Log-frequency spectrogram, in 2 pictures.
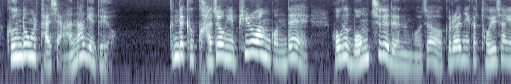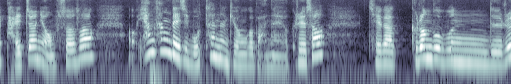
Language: Korean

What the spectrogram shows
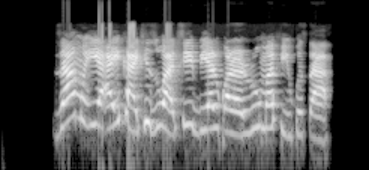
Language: Hausa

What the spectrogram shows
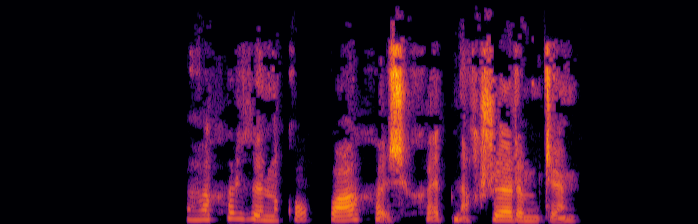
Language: Kabardian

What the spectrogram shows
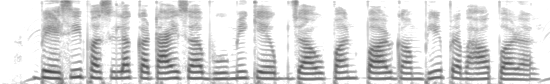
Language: Maithili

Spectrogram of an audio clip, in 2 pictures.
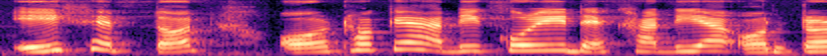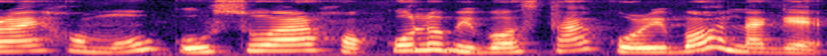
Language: Assamese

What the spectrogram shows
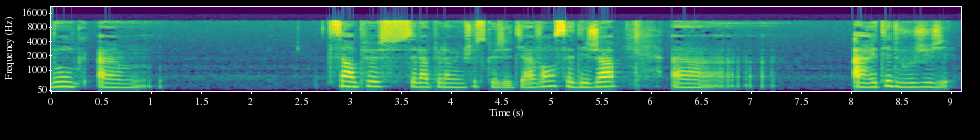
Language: French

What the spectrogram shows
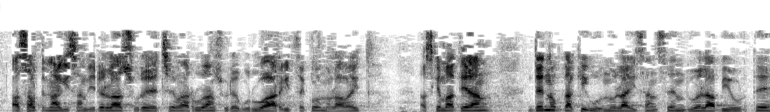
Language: Basque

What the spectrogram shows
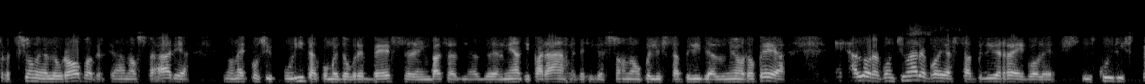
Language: Italian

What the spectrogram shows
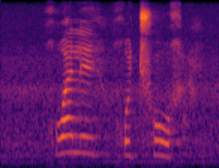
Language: Northern Sotho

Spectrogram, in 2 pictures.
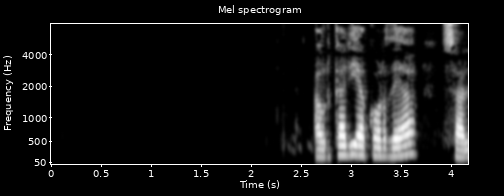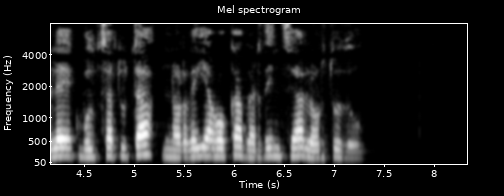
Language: Basque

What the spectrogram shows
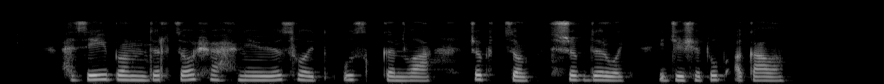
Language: Abkhazian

